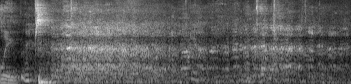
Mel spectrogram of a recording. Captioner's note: audience laughing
